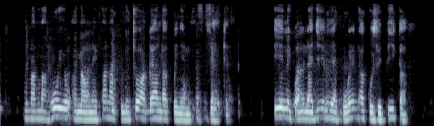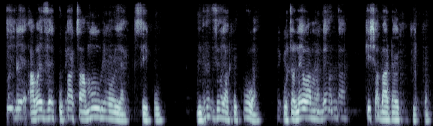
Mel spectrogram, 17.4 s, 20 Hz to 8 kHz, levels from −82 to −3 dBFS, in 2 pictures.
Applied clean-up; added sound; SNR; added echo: neural mask model DeepFilterNet 3.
